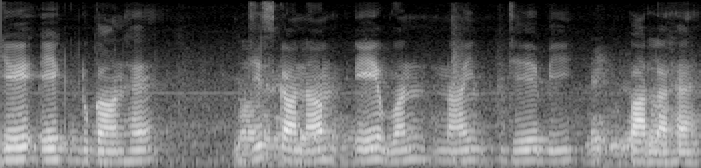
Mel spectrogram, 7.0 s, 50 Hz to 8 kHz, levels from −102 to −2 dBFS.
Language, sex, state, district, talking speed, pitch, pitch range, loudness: Hindi, male, Delhi, New Delhi, 105 wpm, 140 Hz, 135-150 Hz, -21 LUFS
